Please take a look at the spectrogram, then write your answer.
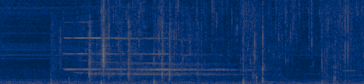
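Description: Footsteps thud at an irregular pace in a horror video game, several soft heavy steps over a steady low ambience with faint high tones in the background.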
